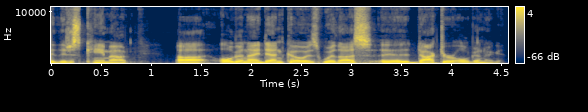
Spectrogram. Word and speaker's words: Naidenko: And am I pronouncing your name correctly, Dr. Naidenko?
